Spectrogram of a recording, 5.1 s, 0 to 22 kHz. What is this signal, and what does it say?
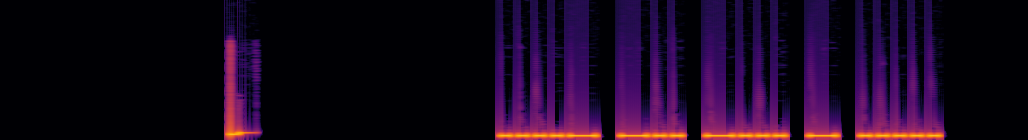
Morse code, heard as a keyed tone, about 28 wpm, 700 Hz. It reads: 4DBT5
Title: Five Challenging Letter-Number Combinations 28wpm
